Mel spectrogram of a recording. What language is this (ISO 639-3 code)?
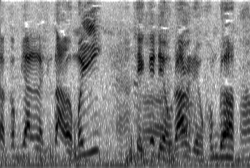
vie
